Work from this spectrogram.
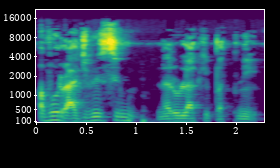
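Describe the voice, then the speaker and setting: A man narrating stories informally as an astrologer, speaking deliberately in short phrases broken by pauses. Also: low-pitched. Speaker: astrologer telling client stories.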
